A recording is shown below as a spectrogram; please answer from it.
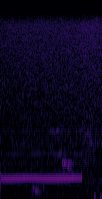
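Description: Faint, steady single-pitch hum over low background hiss, cutting off suddenly about one and a half seconds in.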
